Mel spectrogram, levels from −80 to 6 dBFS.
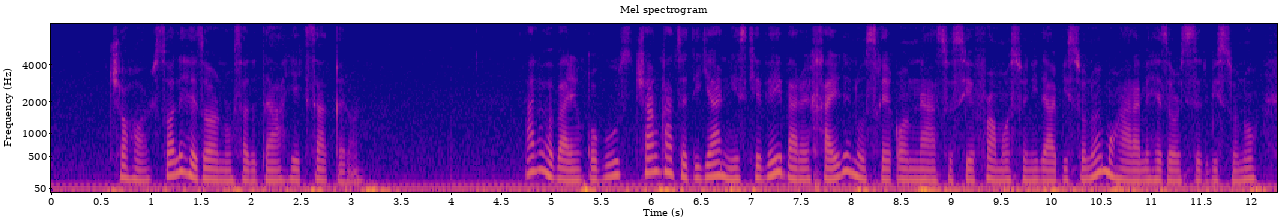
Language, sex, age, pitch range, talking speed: Persian, female, 30-49, 120-165 Hz, 120 wpm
